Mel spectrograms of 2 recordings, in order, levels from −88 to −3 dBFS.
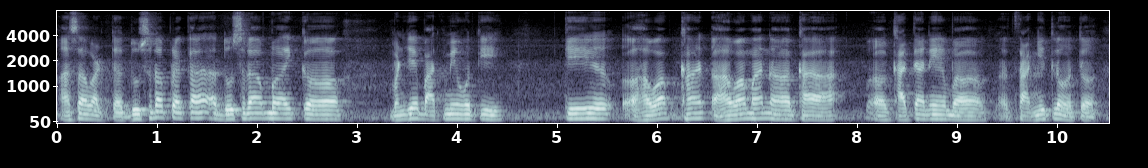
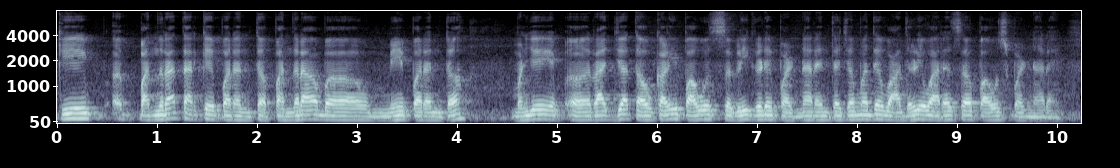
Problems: constant background noise, background conversations at intervals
